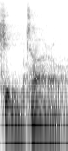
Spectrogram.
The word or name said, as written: Kintaro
